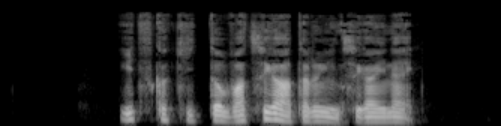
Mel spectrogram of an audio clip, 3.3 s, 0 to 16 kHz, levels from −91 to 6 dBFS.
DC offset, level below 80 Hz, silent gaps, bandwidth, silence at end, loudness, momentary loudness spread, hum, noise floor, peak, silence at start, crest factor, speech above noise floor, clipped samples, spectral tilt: under 0.1%; -62 dBFS; none; 11.5 kHz; 0.6 s; -26 LUFS; 12 LU; none; -84 dBFS; -6 dBFS; 0.8 s; 22 dB; 58 dB; under 0.1%; -6 dB/octave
